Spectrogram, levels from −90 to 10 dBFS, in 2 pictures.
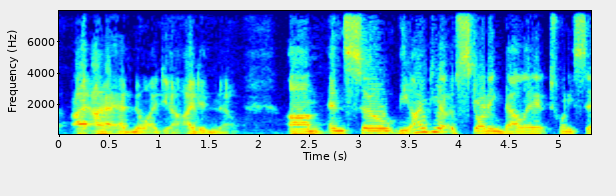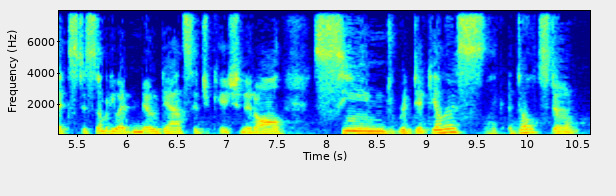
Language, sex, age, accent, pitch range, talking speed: English, male, 40-59, American, 130-165 Hz, 180 wpm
